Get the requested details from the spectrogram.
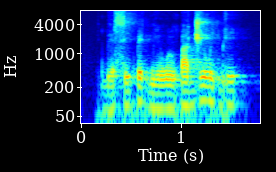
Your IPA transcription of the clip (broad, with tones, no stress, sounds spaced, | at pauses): ɡ͡b e˨ s i˨˦ k͡p e˦˨ ɡ͡b ĩ˨ w ũ˨ k͡p a˧ d͡ʒ i˦ w i˧ ɡ͡b i˧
